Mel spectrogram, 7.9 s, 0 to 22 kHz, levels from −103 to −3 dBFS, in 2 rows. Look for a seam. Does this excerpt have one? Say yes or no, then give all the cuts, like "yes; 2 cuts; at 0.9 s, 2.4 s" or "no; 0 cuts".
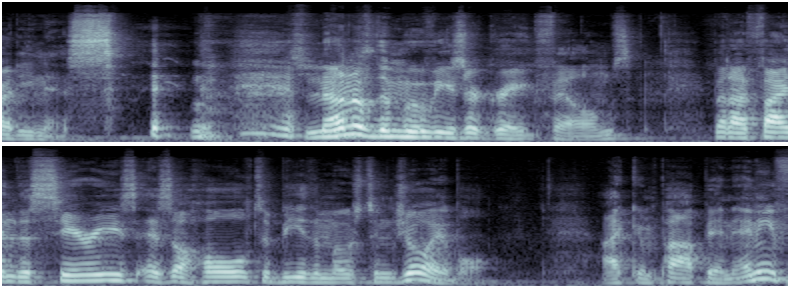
no; 0 cuts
